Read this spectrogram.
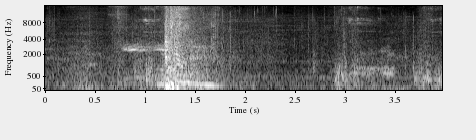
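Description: Flames roar from a burning weapon.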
